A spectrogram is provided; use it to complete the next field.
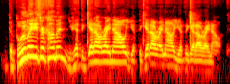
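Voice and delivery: put-on restrained half-yelling, sing-song, swooping, repeated. Retelling how people in the line were told to leave: imitating people yelling. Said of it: "they start yelling".

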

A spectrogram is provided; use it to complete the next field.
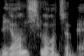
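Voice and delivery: ordinary delivery

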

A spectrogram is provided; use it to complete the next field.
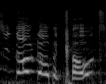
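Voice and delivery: high, swooping, mocking rant.

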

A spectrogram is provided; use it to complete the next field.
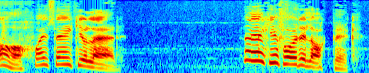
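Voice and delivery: bad, sad put-on Irish accent, high and swooping. Thanking a game character for a lockpick: bad irish accent. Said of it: "That's a sad excuse for an Irish accent".

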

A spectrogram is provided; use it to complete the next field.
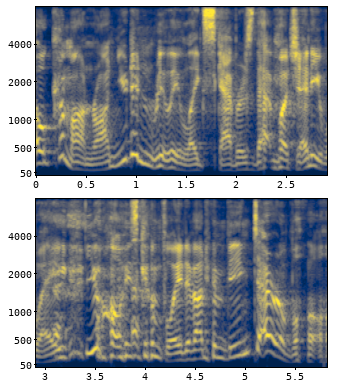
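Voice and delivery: teasing, needling, jokey tone. Retelling the twins joking to Ron about Scabbers; mock-teasing as Fred and George. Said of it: "quoting twins teasing Ron".

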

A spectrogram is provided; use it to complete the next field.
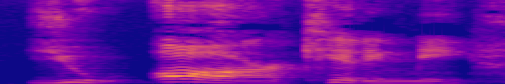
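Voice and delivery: very loud, enraged outburst full of furious disbelief. Narrator reads a woman confronting a man after his confession; furious. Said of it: "furious now".

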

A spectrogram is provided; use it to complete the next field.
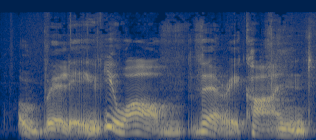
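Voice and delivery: very low, unhurried, slow murmur. Narrator voicing the Professor replying to Diana's offer of help, murmured. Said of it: "he murmured".

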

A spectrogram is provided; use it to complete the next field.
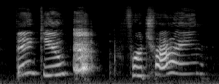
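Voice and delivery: very high, loud spluttering. A narrator reading Hippo's thanks after Stork pulled his tongue, sputtering. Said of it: "Hippo sputtered".

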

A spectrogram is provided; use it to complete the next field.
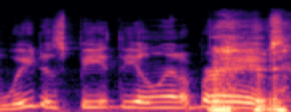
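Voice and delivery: put-on high, loud, shrieking little-girl scream. Retelling a friend's phone call after a Cubs win: imitating Carson screaming like a little girl. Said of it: "He's screaming like a little girl saying".

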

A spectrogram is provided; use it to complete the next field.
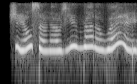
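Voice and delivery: sly, smirking tone. Replying to a nervous man, she speaks smirking. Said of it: "smirked Kristy".

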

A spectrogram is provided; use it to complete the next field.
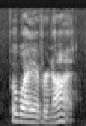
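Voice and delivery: ordinary delivery

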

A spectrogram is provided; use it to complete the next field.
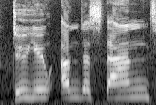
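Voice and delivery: slow, loud, drawn-out speech. Speaker demonstrates talking to people abroad who don't speak English, slow and loud. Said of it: "I just speak slower and louder".

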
